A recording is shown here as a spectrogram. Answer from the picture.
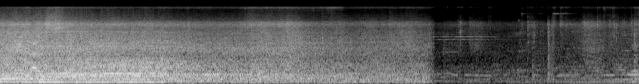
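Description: A motor vehicle's engine noise with a low steady hum, loud and then fading away, with voices at the start; the sound cuts off suddenly about four seconds in.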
